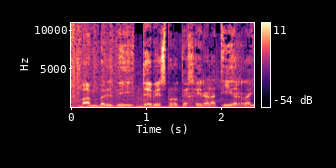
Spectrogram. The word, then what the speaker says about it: Bumblebee: Vamos con la superproducción estadounidense de la semana, a ver si soy capaz de pronunciarlo bien, porque debería ser algo así como Bumblebee. – Muy bien, Bumblebee.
